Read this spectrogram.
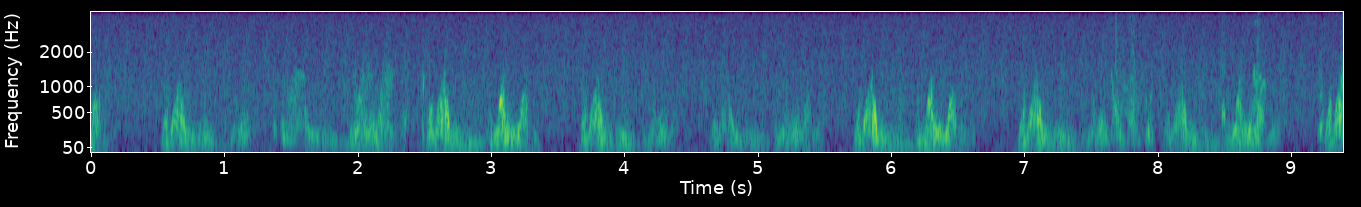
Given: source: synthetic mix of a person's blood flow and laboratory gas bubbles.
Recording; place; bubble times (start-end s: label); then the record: Doppler ultrasound of blood flow; precordium
1.35-1.60 s: bubbles
1.95-2.27 s: bubbles
2.31-2.38 s: bubbles
2.47-2.71 s: bubbles
7.64-7.99 s: bubbles
8.47-8.54 s: bubbles
8.70-8.83 s: bubbles
9.20-9.28 s: bubbles
From the record:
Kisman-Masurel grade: 221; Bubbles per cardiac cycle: several, 3 to 8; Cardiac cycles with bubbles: 10 to 50%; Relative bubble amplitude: barely perceptible (0.100 to 0.250); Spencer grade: 2 (many but less than half of the cardiac periods contain bubble signals, singularly or in groups); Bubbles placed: only in the low amplitude regions of the cardiac cycle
